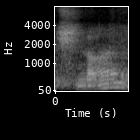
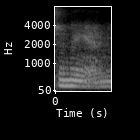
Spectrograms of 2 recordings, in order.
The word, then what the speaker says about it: Shanann: So, I understand that you are pretty good friends with Is it Shannan or Shanan? It's Shanan. You pronounce it like shenanigans.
